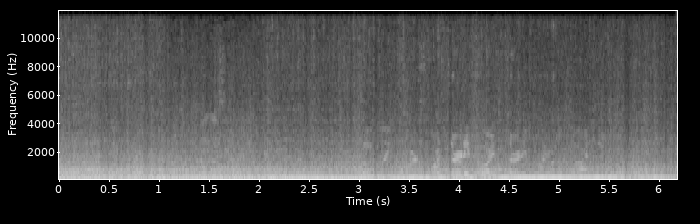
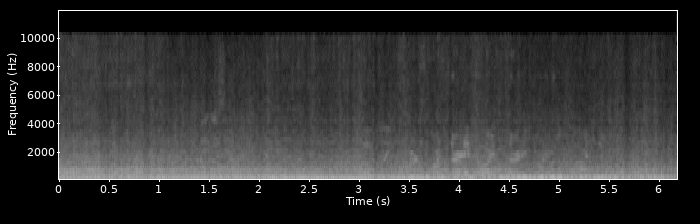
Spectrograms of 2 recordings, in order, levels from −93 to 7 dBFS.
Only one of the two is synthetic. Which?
second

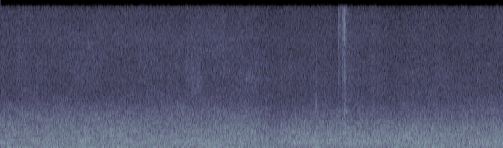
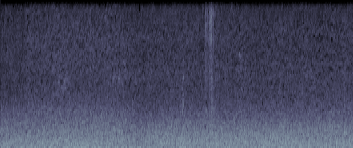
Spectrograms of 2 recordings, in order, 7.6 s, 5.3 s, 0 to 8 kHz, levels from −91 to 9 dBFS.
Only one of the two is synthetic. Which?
first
